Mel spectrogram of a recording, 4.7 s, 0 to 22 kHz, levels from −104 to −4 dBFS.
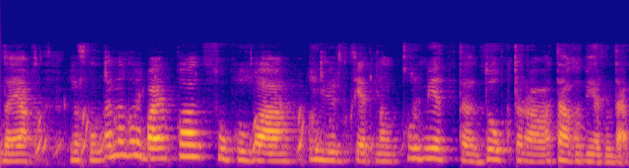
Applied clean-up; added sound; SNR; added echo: neural mask model DeepFilterNet 3.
